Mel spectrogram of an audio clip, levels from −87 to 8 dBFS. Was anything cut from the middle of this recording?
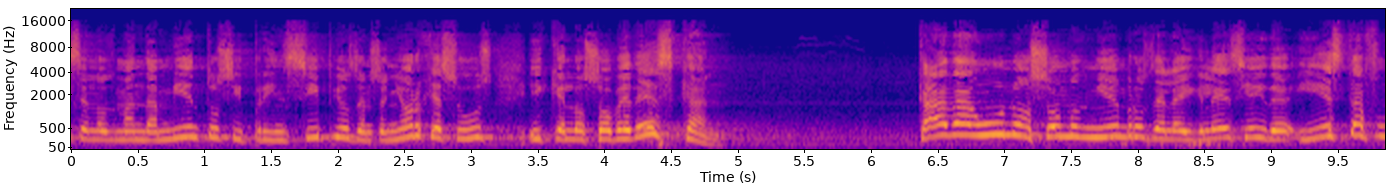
yes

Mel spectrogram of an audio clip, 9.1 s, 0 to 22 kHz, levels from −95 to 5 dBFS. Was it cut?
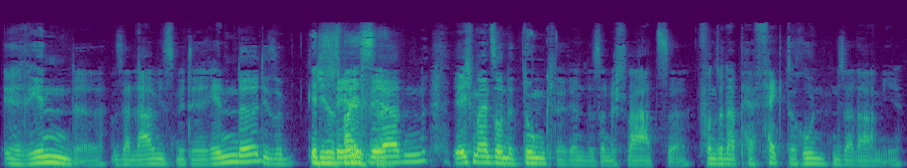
yes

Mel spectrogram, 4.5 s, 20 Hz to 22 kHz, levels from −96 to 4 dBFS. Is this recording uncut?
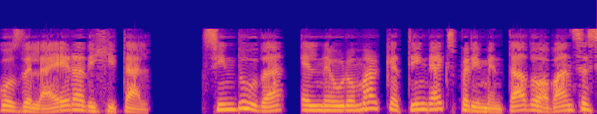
no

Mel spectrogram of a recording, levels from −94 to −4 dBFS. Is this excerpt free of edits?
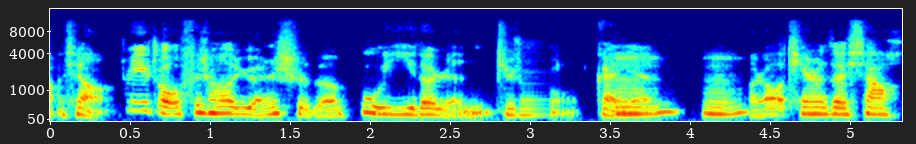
no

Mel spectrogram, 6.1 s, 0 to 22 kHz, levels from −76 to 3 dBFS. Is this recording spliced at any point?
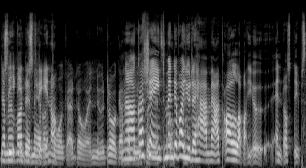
no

